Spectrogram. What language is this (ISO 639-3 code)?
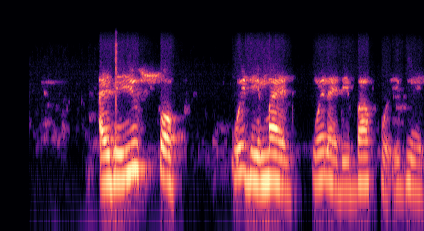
pcm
